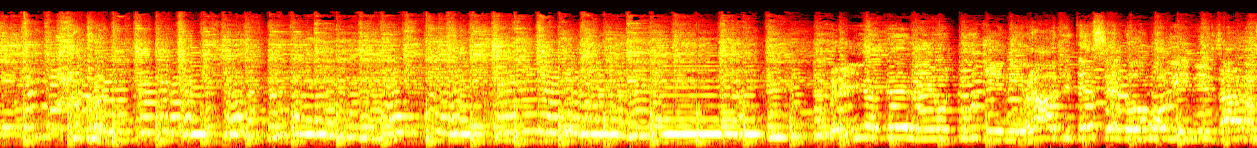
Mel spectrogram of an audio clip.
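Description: Violin playing a folk melody with long held notes, accompanied by a small plucked string instrument strumming in an even rhythm.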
